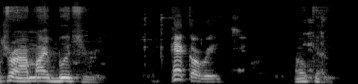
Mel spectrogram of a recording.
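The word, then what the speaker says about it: peccary: Let's kill these Now, I don't know how to pronounce this word, but I'mma try. I might butcher it. Peckery. Okay. Peckery.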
